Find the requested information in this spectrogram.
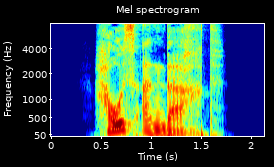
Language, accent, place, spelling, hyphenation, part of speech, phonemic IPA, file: German, Germany, Berlin, Hausandacht, Haus‧an‧dacht, noun, /ˈhaʊ̯sʔanˌdaxt/, De-Hausandacht.ogg
- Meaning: family worship, family prayer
